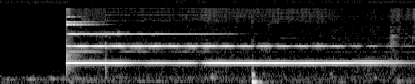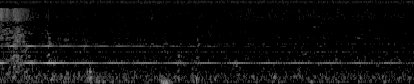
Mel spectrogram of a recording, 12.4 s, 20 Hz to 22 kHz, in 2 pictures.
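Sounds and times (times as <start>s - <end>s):
struck singing bowl ringing with shimmering overtones: 1.0s - 8.2s.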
